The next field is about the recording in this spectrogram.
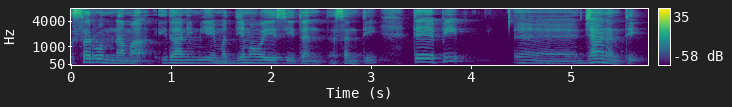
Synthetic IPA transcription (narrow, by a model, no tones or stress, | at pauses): sɐɾʋɐmnɐmɐ̰id̪aːnimjeːmɐd̪ʱjɐmɐʋɐjɐsit̪ɐnsɐnt̪it̪eːpi | d͡ʒʱaːnɐnt̪i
